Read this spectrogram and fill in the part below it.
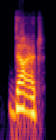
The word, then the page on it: dyad: Indian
